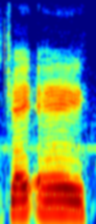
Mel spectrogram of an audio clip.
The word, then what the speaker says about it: javelina: It's spelled javelina is Javalena, javelina.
